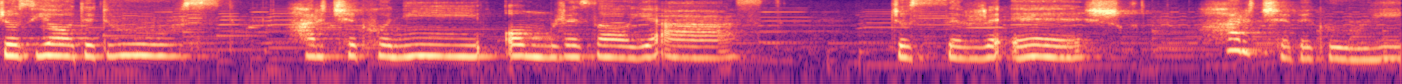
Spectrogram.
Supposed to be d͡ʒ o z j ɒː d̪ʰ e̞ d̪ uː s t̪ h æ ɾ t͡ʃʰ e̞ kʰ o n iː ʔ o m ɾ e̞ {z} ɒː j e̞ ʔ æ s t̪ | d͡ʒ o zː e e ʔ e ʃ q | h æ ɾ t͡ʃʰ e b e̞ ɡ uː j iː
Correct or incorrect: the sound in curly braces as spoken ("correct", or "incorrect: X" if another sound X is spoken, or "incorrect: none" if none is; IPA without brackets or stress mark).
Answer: correct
